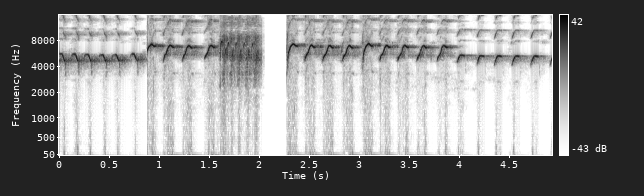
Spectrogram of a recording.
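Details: Cinnamon-bellied flowerpecker, locally siri-siri, singing sharply and densely: continuous quick series of thin, high upslurred chirps, one loud rasping burst, a brief silence, then long even trains of high ticking notes.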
